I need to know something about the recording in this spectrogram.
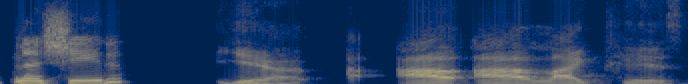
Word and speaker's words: Nasheed: like this man name Tariq Nashir. Did I say his name right? Tariq Nasheed.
